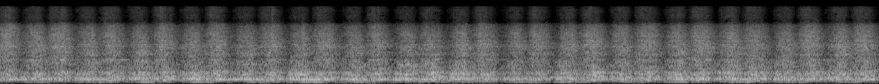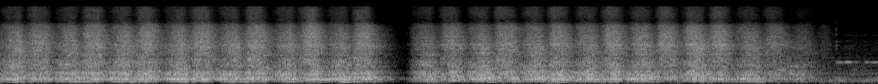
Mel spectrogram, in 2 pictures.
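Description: Handsaw cutting through a laminated wooden board in steady back-and-forth strokes, about three a second, with a brief break about two-thirds of the way through.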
